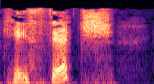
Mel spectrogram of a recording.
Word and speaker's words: Kasich: Interesting thing to note, you will sound really in the know if you pronounce his last name correctly. It looks like it's spelled Kasich, and it's actually pronounced Kasich, like a K at the end.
